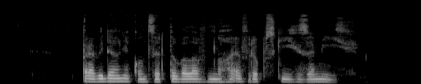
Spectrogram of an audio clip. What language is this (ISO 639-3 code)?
ces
